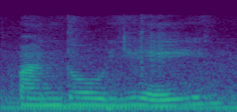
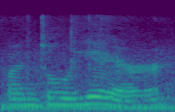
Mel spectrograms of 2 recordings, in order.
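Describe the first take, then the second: First: It is said with a French accent. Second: It is said with an American accent. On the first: "if you pronounce it in French" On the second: "if you pronounce it in American English"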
